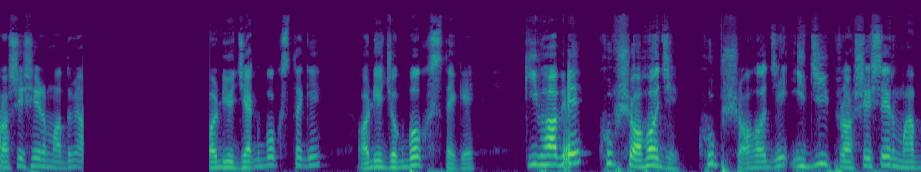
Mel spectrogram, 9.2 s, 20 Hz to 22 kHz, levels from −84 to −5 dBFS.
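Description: From 0.82 s to 2.09 s the sound vanishes into an audio dropout to silence, about 1.27 s of nothing at all, with no room tone or background hiss left underneath. The input was likely lost for that stretch while the recorder kept writing zeros, so whatever happened in the gap is gone. The waveform collapses to a flat line between abrupt edges, and the spectrogram shows a clean black band from top to bottom.

At 5.65 s a call bitrate drop sets in and lasts until 9.19 s. The encoder was handed far fewer bits, and the audio turns coarse, watery and muffled as detail and high frequencies are stripped away. The degradation fits a fall from around 64 kbps to about 18 kbps, held at its lowest for roughly 3.5 s. On a spectrogram the upper frequencies go dark above a hard ceiling and the remaining energy looks smeared and blocky, while the waveform's envelope changes little.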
